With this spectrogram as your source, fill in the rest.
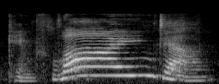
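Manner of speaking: "flying" stretched high and loud; drawn-out narration. A narrator's reading. Narrator shows caps tumbling from tree, drawn-out. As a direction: swoop slowly up on "flying", then drop.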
